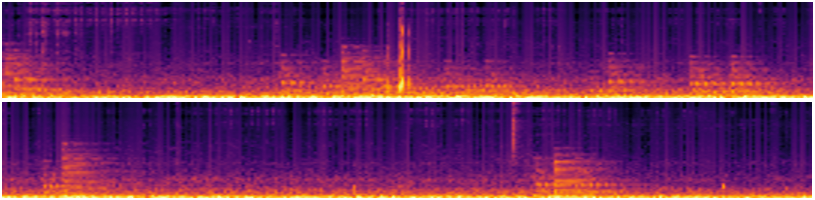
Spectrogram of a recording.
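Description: Slow solo piano music with sparse, separate note clusters, over the steady low rumble of a car driving.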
